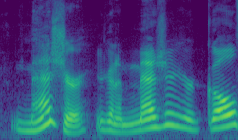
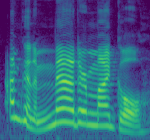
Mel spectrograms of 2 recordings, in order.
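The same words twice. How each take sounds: First: Said in the usual way. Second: "measure" pronounced "madder"; lisping puppet. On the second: Pretend. Puppet stating his goal, "measure" said as "madder". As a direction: put a D where "measure" has its zh sound. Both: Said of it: "help you say your S".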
